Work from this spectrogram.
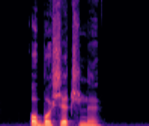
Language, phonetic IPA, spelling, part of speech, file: Polish, [ˌɔbɔˈɕɛt͡ʃnɨ], obosieczny, adjective, Pl-obosieczny.ogg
